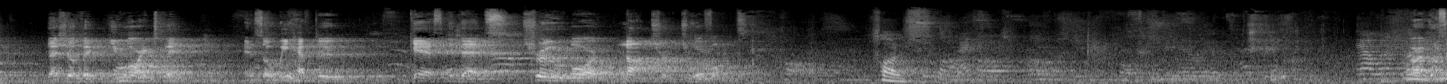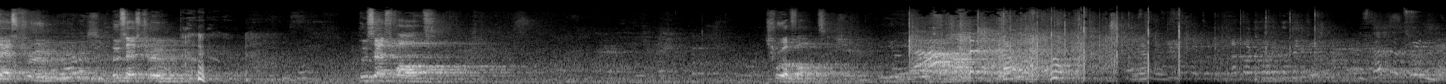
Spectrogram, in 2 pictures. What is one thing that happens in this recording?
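A middle-aged man speaks with animation in a large echoing hall.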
